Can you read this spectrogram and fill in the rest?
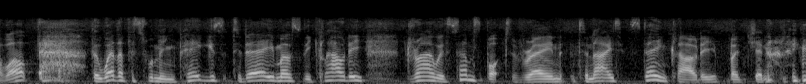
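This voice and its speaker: A man's voice: on the high side, fairly bright tone. A man reading a radio news and weather bulletin. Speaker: radio newsreader. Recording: faintly noisy archive radio recording.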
